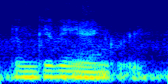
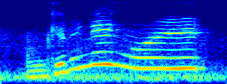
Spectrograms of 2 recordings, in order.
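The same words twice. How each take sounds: First: Low, soft mutter of "angry"; quiet grumble before the outburst; muttered annoyance. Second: "angry" shot up high in exasperation; same words, now a high frustrated whine; pitched-up real frustration; exasperated yelp. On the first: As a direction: say it to yourself under your breath. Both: Real, not acted.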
